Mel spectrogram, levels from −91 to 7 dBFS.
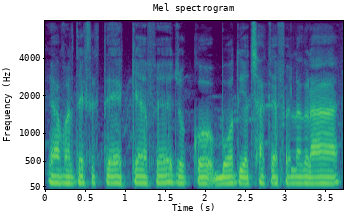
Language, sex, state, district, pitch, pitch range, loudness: Hindi, male, Bihar, Araria, 115 Hz, 110-120 Hz, -16 LUFS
